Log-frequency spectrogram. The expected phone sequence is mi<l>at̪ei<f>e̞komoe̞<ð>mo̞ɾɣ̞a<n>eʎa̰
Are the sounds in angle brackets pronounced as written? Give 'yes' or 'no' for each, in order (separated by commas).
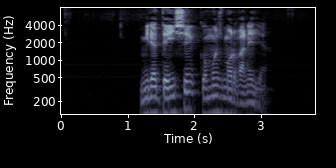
no, no, no, yes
